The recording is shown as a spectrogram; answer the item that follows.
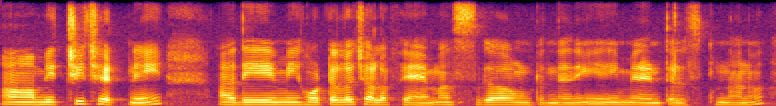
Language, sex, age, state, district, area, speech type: Telugu, female, 45-60, Andhra Pradesh, Guntur, urban, spontaneous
